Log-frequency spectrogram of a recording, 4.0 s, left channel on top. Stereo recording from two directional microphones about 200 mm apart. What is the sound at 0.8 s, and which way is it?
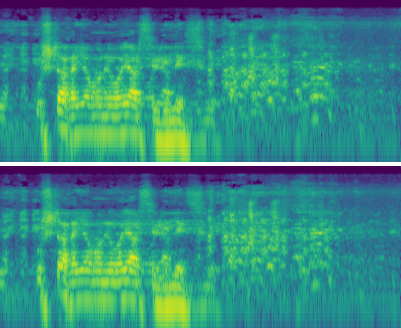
Speech, 15° left (ahead or behind).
